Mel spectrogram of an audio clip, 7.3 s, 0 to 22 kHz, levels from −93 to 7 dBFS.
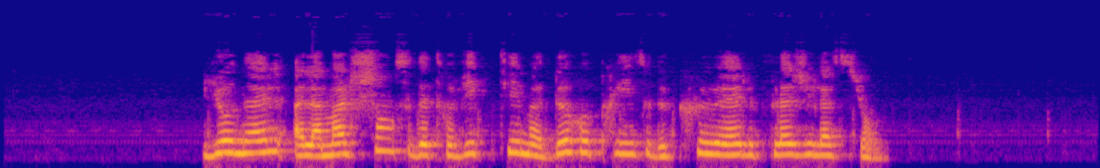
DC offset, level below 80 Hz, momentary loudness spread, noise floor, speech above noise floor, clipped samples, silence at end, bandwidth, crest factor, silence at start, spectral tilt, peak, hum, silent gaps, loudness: under 0.1%; -60 dBFS; 9 LU; -61 dBFS; 46 dB; under 0.1%; 1.4 s; 7.4 kHz; 16 dB; 1.35 s; -6.5 dB/octave; -2 dBFS; none; none; -16 LUFS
